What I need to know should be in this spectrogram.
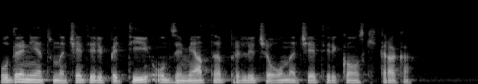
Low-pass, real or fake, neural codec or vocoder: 7.2 kHz; real; none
